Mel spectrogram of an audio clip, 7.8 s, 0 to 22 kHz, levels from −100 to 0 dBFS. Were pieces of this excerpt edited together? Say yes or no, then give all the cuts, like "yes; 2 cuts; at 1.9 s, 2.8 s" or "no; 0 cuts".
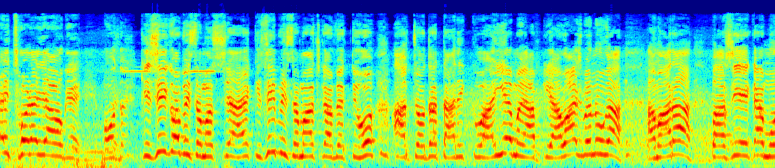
yes; 1 cut; at 1.3 s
